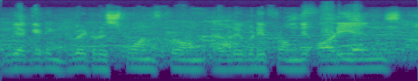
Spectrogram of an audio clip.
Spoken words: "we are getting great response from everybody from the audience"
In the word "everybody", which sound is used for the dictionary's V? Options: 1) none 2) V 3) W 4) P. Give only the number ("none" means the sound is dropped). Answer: 2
